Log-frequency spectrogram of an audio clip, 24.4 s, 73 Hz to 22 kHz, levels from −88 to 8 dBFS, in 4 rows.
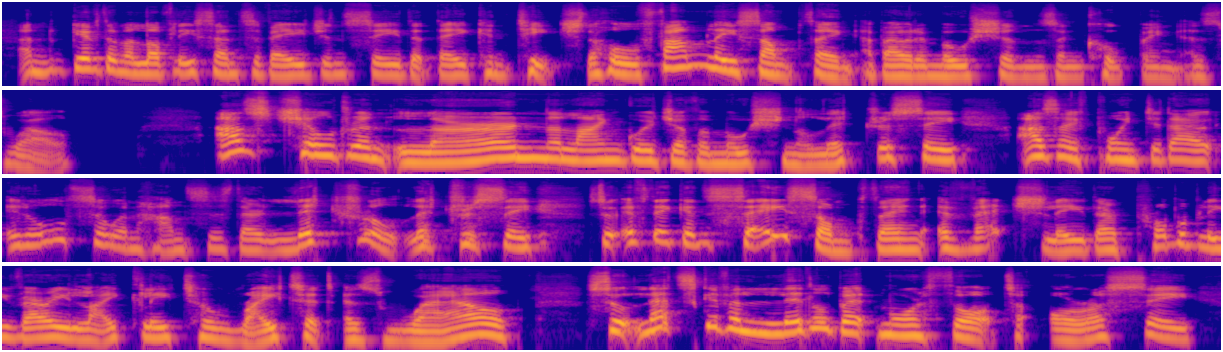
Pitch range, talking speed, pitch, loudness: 160-225 Hz, 160 wpm, 180 Hz, -19 LUFS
